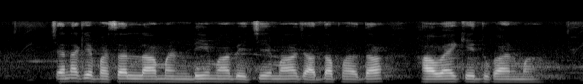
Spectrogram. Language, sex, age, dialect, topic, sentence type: Chhattisgarhi, male, 18-24, Western/Budati/Khatahi, agriculture, question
